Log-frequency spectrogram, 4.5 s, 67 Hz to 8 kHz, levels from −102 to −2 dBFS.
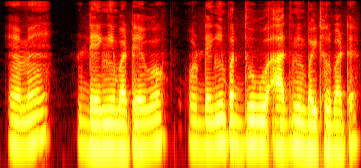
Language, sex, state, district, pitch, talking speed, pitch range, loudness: Hindi, male, Bihar, East Champaran, 130 Hz, 130 wpm, 120-135 Hz, -17 LUFS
